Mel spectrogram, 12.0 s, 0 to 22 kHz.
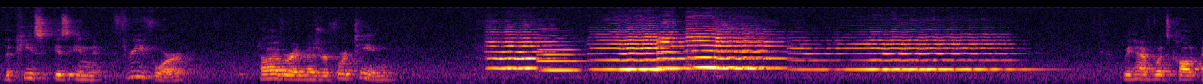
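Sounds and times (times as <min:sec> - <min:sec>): solo violin: 0:04.8 - 0:10.7.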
